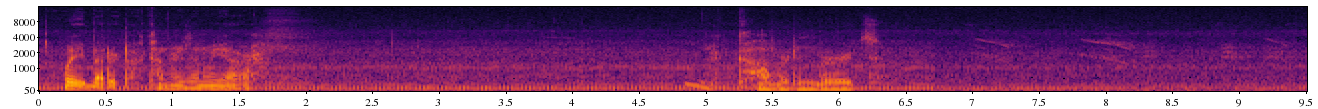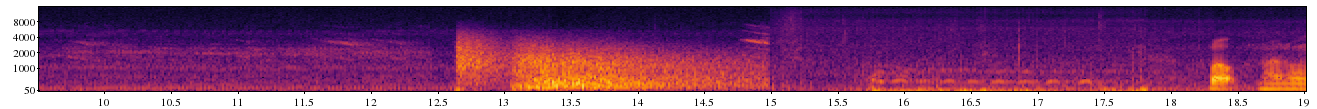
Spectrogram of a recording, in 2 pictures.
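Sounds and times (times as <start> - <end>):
shotgun blast: 12.6 - 15.1.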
